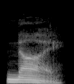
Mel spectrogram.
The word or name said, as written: ναι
